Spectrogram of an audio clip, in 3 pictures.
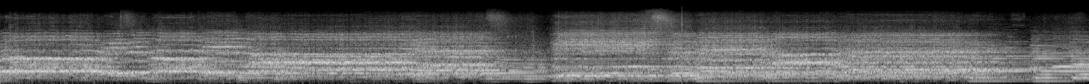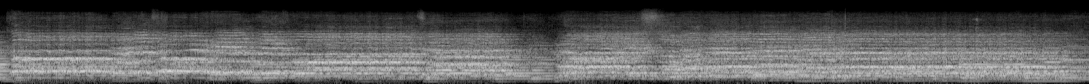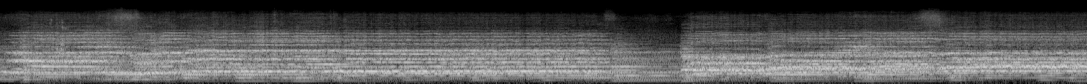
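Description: Combined church choir of young and older voices singing together, in phrases broken by brief pauses for breath about every five to six seconds.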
